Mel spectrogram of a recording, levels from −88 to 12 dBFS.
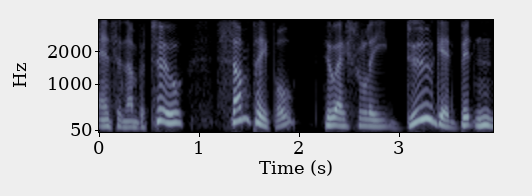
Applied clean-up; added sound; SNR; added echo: none; none; none; none.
